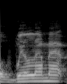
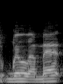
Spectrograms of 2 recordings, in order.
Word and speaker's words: Willamette: Most of the wine production is centered around the Willamette Valley. Yes, I know Willamette. Sometimes I like to mispronounce Willamette because it gets people so upset.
